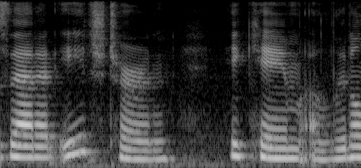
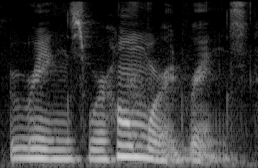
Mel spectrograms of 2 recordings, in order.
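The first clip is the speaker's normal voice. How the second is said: usual speaking voice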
